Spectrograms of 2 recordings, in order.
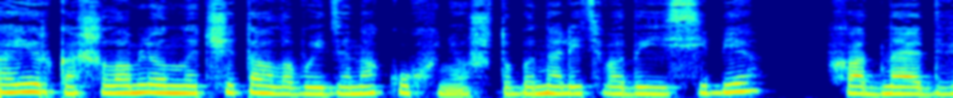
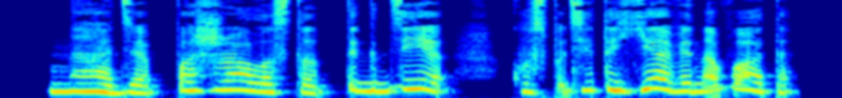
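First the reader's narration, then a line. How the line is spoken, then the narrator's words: Desperate sobbing. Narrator (Russian): Разрыдалась Ирка, в безысходности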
